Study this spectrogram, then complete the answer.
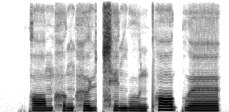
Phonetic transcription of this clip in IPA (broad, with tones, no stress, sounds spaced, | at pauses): k ɔː˨˧ m h ʊ˨˧ ŋ h ɵ˨˧ ɥ t͡sʰ ɪ˨ ŋ w uː˨˩ n pʰ ɔː˥ kʷ œː˧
